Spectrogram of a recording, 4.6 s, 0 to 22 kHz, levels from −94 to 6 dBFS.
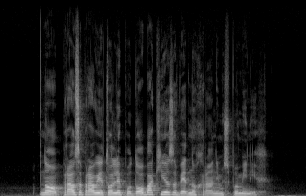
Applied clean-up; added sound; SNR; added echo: none; none; none; none.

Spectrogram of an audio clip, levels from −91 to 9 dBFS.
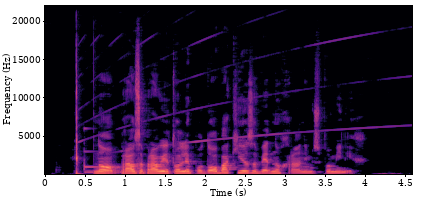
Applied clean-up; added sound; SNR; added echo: classical method Wiener filter.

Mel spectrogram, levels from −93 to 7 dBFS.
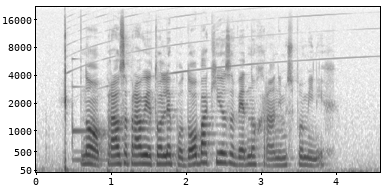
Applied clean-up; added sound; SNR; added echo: none; Camera + Bell; 17 dB; none.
